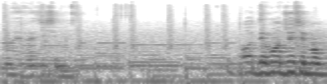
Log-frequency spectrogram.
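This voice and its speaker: A man's voice: on the high side, steady tone, moderate pace, echoey room, music in the background. Laughing young man, far from mic. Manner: laughing, teasing. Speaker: guest friend.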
